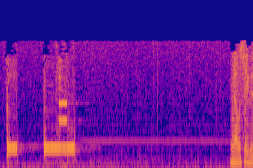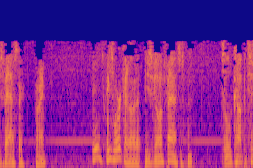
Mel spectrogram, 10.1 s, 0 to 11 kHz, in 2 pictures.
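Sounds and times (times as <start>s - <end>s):
touch-tone telephone dialing dual-tone beeps: 1.0s - 1.5s
speech: 4.8s - 6.1s, 6.9s - 10.1s.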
